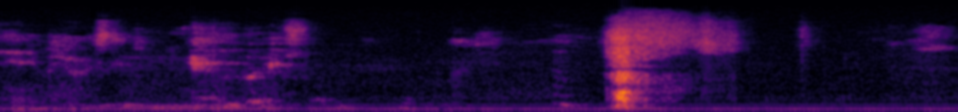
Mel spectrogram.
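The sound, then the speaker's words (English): A person blows their nose once, a loud, forceful honk that trails off over about a second, preceded by soft breathy sounds and light rustling. “I think I will blow my nose.”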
